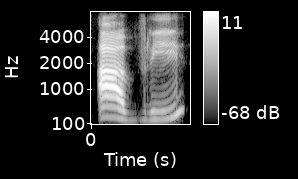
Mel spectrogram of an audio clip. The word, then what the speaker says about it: avril: Fourth, we have Avril. So we are pronouncing Avril.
